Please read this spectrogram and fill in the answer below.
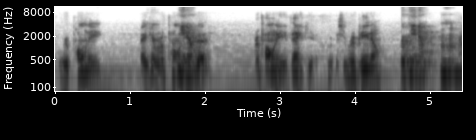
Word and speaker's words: Rapinoe: I think about Megan, is it pronounced Rapinoe? Megan Rapinoe. Rapinoe, thank you.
